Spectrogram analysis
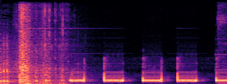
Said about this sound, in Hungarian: Na, ez nem egy hoki meccs, ez egy kürtje, támadás. Ez a katonazene igazából nem zene, és onnan ered, hogy egy csatában igen nagy az ordítozás.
